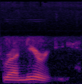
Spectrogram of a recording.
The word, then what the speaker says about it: Raniere: Well, there's two pronunciations. Most people pronounce it Rainier, like you said. Okay. But the Italian pronunciation is Ranieri.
